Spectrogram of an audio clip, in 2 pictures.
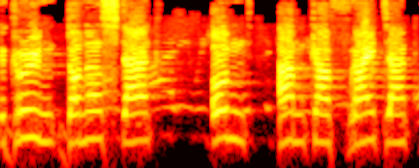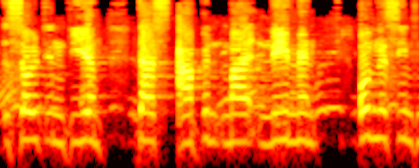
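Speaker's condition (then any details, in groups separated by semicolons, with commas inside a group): No condition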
